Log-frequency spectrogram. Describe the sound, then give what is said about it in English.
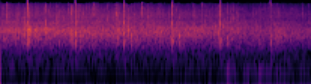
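Church audience applauding to welcome others joining the service, a steady, faint wash of clapping hands that holds evenly from start to finish. “Would you put your hands together and welcome with me all those that are joining us right now?”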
